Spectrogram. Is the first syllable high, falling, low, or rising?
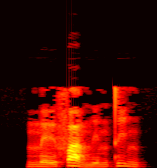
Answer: rising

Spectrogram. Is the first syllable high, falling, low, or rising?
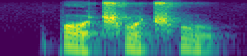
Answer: falling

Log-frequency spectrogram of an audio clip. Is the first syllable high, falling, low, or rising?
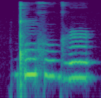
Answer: high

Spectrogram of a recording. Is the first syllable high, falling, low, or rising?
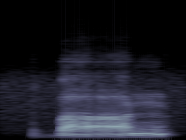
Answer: rising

